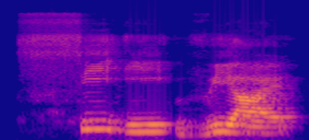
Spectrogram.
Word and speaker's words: ceviche: This is called Ceviche. Ceviche, and it is pronounced ceviche.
